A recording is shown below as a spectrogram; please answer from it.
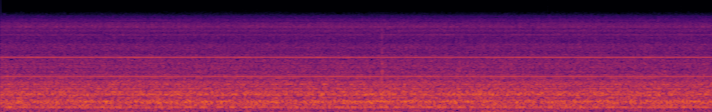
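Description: Steady background hiss with a thin, constant high whine running through it; nothing starts, stops or changes.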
